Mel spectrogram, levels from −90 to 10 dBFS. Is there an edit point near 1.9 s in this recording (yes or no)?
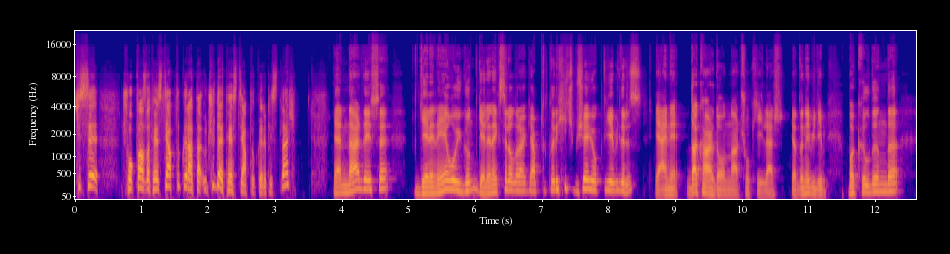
no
